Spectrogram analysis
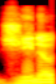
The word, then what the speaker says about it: Geno: Geno Smith, I pronounce it Geno.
